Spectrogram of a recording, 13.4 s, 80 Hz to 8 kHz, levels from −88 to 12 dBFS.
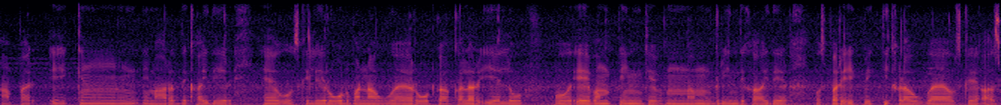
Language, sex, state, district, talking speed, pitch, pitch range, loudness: Hindi, male, Chhattisgarh, Bilaspur, 155 wpm, 105 Hz, 105-110 Hz, -34 LUFS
